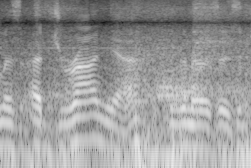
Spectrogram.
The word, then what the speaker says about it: Adragna: He said Adragna like lasagna, so that's how I learned to pronounce it.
